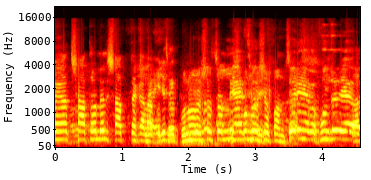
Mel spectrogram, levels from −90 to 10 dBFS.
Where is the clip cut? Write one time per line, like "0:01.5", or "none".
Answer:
0:01.8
